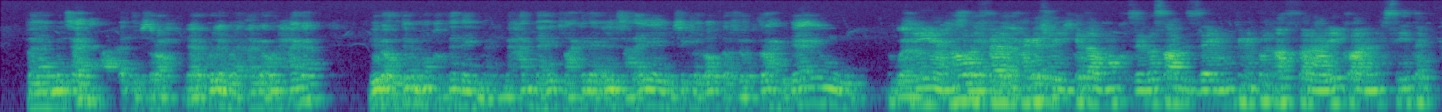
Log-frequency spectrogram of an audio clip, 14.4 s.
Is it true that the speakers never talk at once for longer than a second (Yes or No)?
No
